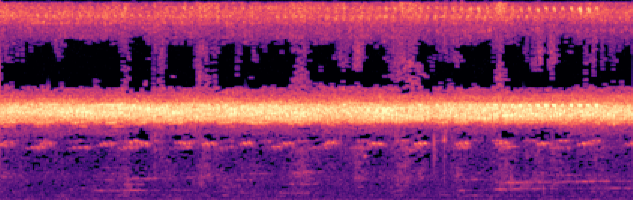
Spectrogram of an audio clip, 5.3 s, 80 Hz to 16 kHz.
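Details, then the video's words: Crickets at Dobbs Ferry, New York, on August 1, 2014, heard up close as a steady, piercing high-pitched buzz without pause, with faint whistled notes and low hum in the background. "the chirping of the crickets"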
